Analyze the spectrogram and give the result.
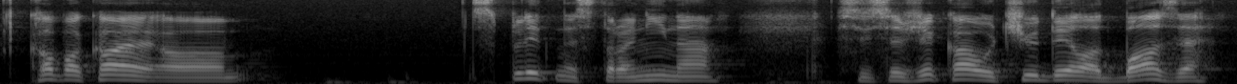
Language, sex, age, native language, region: Slovenian, male, 12-17, Slovenian, Drava region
